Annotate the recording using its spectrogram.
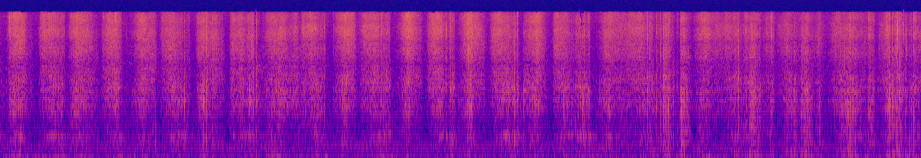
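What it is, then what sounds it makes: Paper towel roll being scratched. A bee-printed paper towel roll is held in both hands while fingertips rub and scratch its soft paper back and forth. The result is a steady run of soft, rhythmic, papery scratching strokes with a brushy, saw-like texture over a low, constant hum.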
